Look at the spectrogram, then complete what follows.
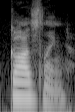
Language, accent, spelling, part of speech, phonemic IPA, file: English, US, gosling, noun, /ˈɡɑzlɪŋ/, En-us-gosling.ogg
- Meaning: 1. A young goose 2. An inexperienced and immature, or foolish and naive, young person 3. A catkin on willows, nut trees, and pines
